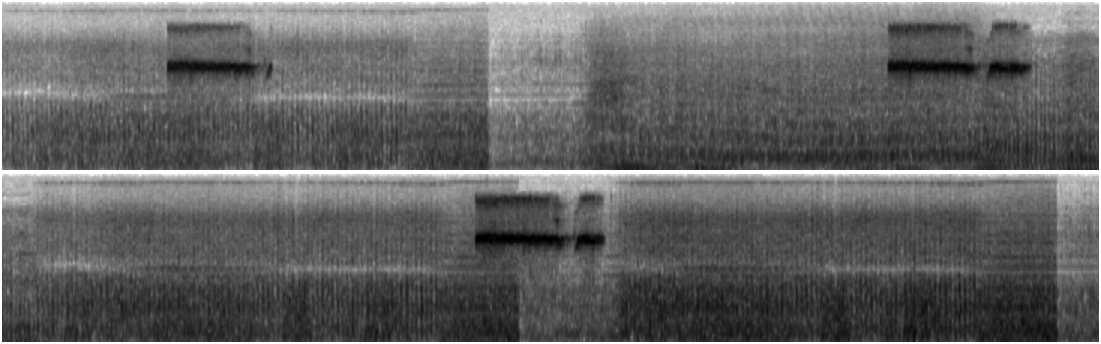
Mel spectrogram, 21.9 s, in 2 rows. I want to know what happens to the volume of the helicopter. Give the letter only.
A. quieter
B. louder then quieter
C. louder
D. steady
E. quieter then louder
C.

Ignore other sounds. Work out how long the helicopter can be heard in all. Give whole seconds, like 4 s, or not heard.
22 s.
